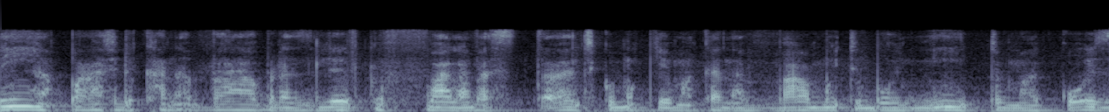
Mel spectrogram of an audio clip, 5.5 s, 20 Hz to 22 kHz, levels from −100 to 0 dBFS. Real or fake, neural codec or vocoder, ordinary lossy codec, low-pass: fake; vocoder, 44.1 kHz, 128 mel bands, Pupu-Vocoder; none; 7.2 kHz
